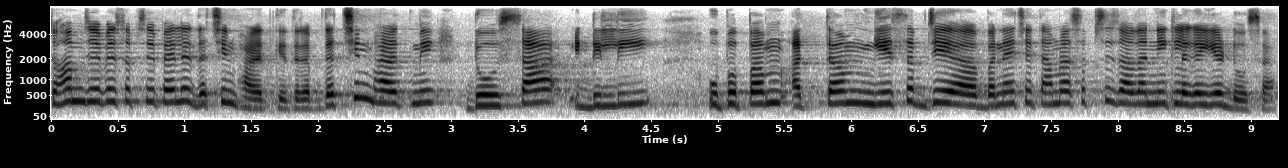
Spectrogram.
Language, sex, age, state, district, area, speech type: Maithili, female, 30-45, Bihar, Purnia, rural, spontaneous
